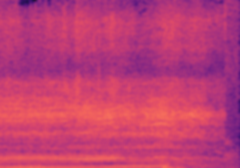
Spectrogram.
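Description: Chainsaw running steadily at high revs, its pitch dropping as it winds down near the end.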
